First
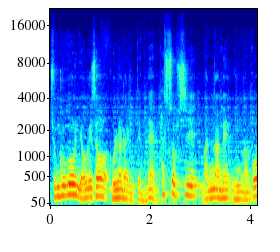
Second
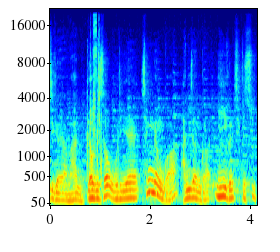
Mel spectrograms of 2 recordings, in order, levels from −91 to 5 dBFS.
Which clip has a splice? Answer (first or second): first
